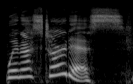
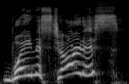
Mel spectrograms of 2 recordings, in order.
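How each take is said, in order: First: Buenas tardes, crisp Spanish vowels, slow; proper Spanish. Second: Put-on Buenas tardes in a heavy American accent, high and slow. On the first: Shown as a demonstration. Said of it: "So you would say". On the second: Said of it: "American accent you can think of".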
